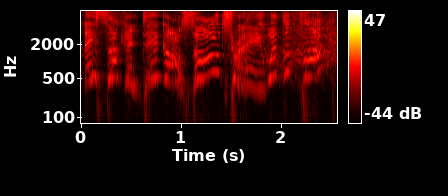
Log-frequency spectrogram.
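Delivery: high-pitched, outraged uncle imitation; uncle yelling. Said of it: "he's stomping and yelling".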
